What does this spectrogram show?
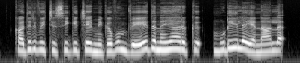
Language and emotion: Tamil, sad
